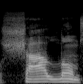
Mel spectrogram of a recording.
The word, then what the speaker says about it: shalom: Many may recognize the Hebrew word shalom, but if you use the transliteration, it would be shah, S-H-A, then we'd separate it, lom, L-O-M-E, for example, shalom.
